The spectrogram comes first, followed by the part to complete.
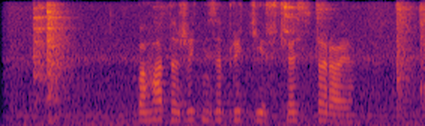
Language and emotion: Russian, neutral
